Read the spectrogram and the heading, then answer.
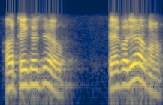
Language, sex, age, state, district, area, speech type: Odia, male, 30-45, Odisha, Dhenkanal, rural, conversation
